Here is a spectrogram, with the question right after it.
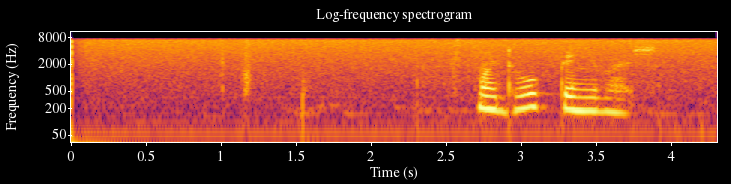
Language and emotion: Russian, neutral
